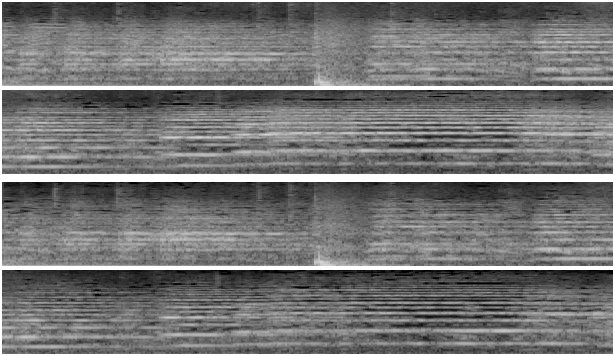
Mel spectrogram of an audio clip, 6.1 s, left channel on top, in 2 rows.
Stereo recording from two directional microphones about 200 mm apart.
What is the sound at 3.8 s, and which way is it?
Music, 50° right (ahead or behind).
